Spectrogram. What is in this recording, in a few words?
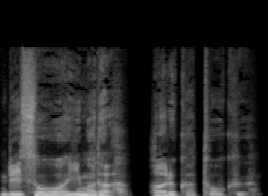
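Voice Japanese; claude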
